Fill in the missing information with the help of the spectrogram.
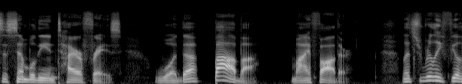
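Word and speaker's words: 爸爸: Let's break this word down. The first syllable, ba, is a fourth tone. It's sharp. It's a decisive fall in pitch, almost like a command. Ba. Then the second syllable is a neutral tone, so it's light and unstressed. This pattern is super common for family members. So al together we have baba.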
